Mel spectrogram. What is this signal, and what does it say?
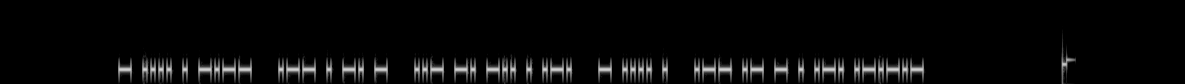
Morse code, heard as a keyed tone, about 31 wpm, 700 Hz. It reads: THEY WENT UNDER THE WATER.
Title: Sentences from Top 1000 Words - Review Part 1 - 30wpm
